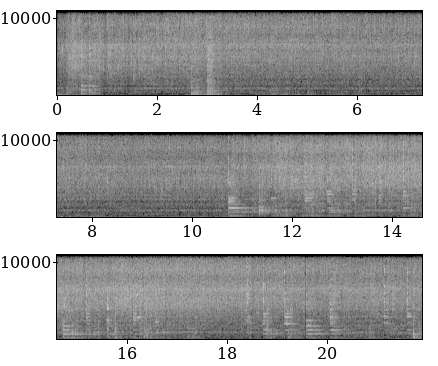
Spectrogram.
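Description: Three tomatoes and five or six green chillies fry in a pot for chicken pilau, making a soft continuous sizzle with occasional stirring scrapes and light clinks over about twenty seconds, no one speaking.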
